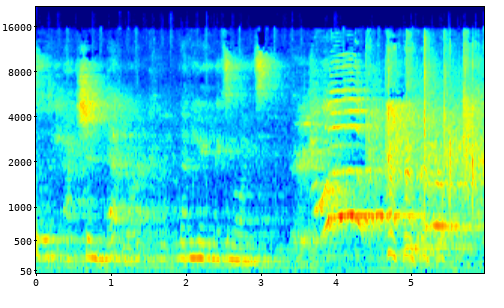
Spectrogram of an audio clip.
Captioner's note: some yell's and applause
